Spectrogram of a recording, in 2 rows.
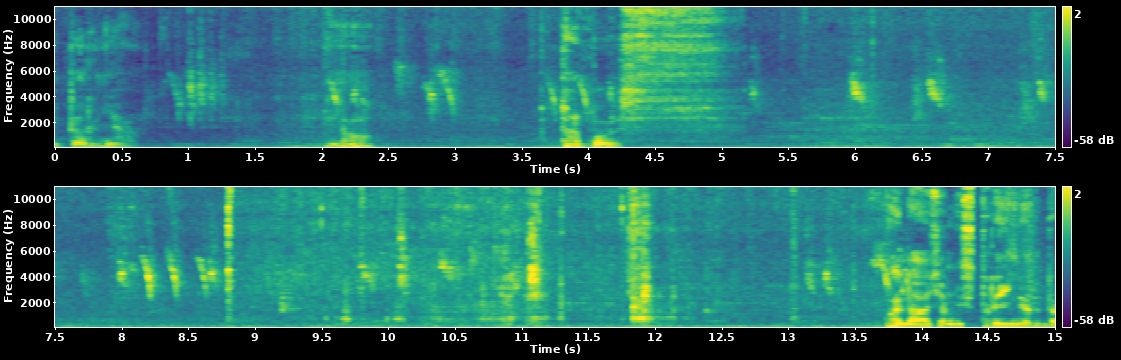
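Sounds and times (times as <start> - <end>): small birds chirping: 0.0 - 15.0.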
